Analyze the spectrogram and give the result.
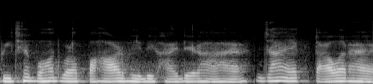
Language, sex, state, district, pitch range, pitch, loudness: Hindi, male, Jharkhand, Garhwa, 130-145 Hz, 135 Hz, -14 LUFS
